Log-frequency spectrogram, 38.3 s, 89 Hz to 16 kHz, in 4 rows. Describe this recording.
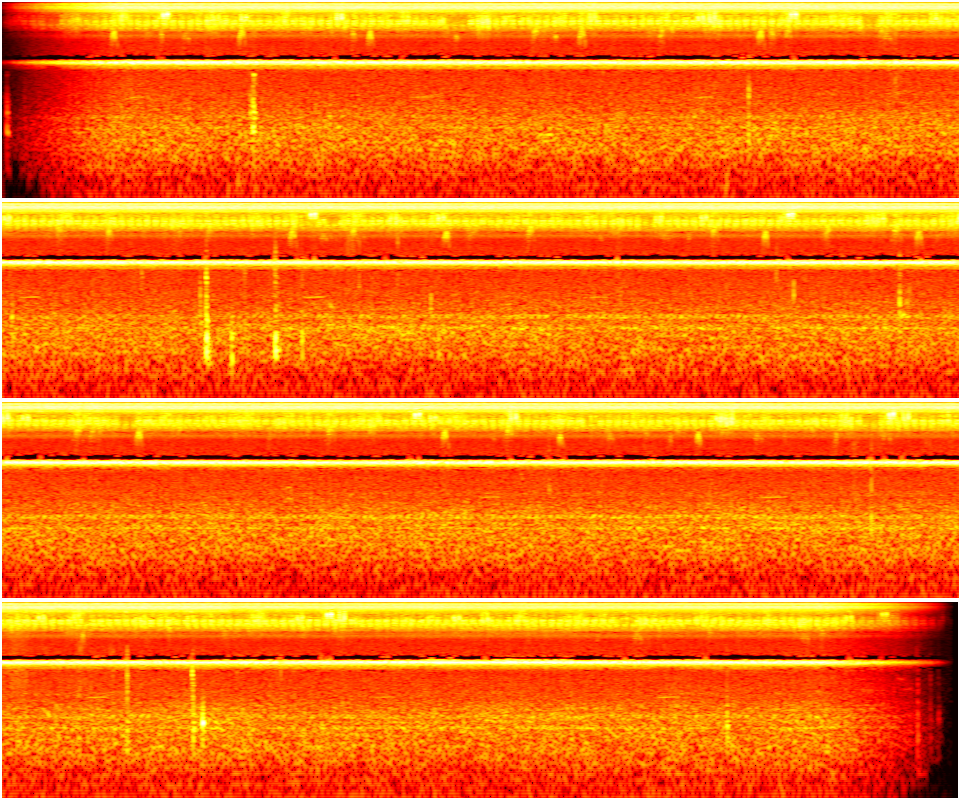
amb-night-cricets montenegro
Field recording, night, crickets, insects, ambiance, Montenegro 2010. Recorded with Zoom H4n.
ambiance, crickets, field-recording, night, summer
